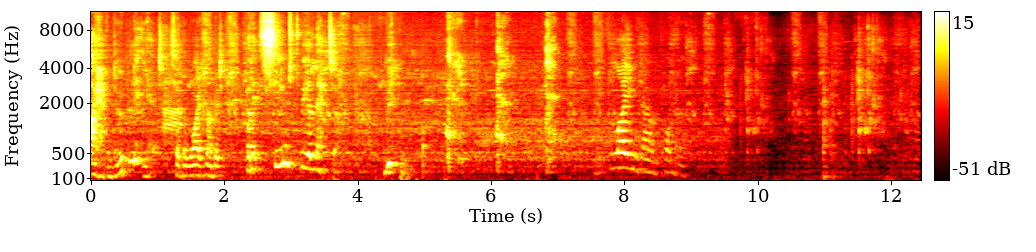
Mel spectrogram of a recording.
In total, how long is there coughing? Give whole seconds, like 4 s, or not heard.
2 s.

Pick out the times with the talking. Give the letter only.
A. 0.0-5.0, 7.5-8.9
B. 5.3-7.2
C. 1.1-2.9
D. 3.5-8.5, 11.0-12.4
A.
